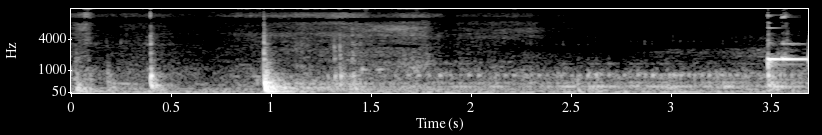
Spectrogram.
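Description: A music box starts to play softly.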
